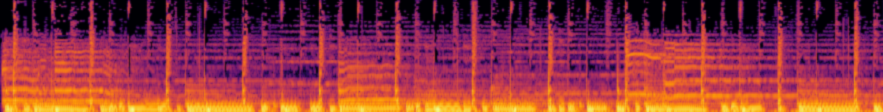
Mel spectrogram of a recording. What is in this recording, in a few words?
Broken Down Instrumental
